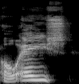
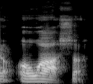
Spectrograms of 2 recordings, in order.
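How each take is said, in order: First: The name is said with an English pronunciation. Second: The name is said with a German pronunciation. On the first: "So in English, it would be Oase" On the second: "In German, it would be Oasa"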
